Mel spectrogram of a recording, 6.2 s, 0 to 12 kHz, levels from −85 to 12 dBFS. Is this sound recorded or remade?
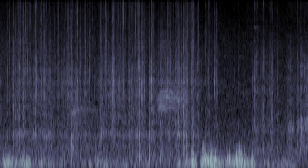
recorded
